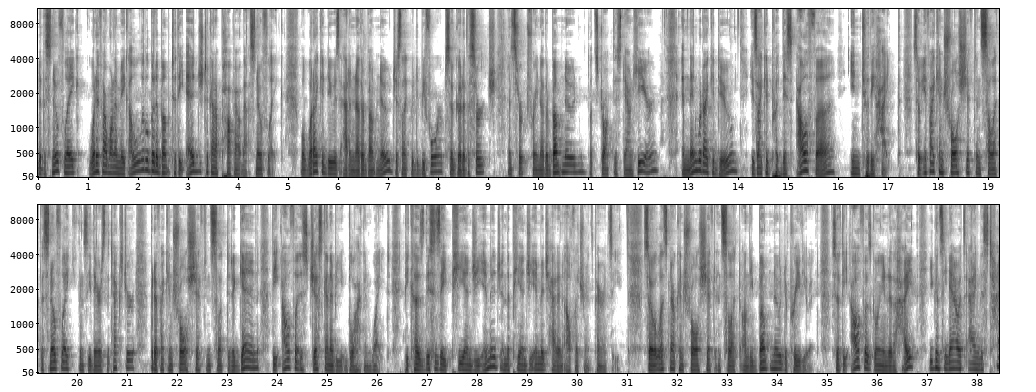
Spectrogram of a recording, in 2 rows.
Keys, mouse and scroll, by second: 0.0 shift+middle click, 4.3 middle click, 4.9 click, 5.6 scroll up 1, 6.5 scroll up 1, 7.5 shift+a, 8.4 click, 8.6-9.3 typing, 10.3 click, 11.3 click, 12.1-13.1 drag, 12.6-13.7 middle drag, 13.8-14.9 middle drag, 16.2-17.5 drag, 17.9 drag, 18.5 middle click, 19.4 ctrl+shift+click, 23.3 ctrl+shift+click, 23.9-24.4 scroll down 1, 24.4-24.8 scroll up 1, 26.5 click, 27.2 click, 29.7 middle click, 30.4 middle click, 33.6 ctrl+shift+click, 34.5 drag, 34.9-35.5 scroll up 2, 34.9-35.5 middle drag, 36.5-37.2 shift+middle drag, 36.5-37.2 shift+scroll up 2.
